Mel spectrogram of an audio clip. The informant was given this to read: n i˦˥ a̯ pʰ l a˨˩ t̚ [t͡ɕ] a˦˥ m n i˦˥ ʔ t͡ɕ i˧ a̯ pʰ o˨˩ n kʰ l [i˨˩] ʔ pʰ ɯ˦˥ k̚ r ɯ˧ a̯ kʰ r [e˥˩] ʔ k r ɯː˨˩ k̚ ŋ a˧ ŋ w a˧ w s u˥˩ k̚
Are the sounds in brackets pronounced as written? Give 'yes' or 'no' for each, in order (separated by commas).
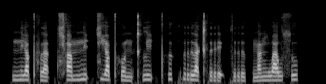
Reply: no, no, no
